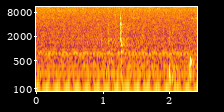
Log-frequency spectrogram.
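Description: Steady low electrical hum from a microphone and PA system, with one faint click a little past one second in.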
